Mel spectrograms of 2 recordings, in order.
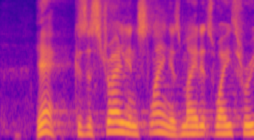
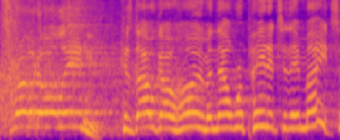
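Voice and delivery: rally the crowd, throw it all in; rallying shout; 5 semitones higher than usual. Real, not acted. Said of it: "urging the crowd".

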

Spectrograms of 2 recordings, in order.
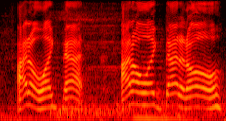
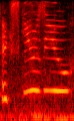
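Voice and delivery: high, loud indignant excuse you; sassy, much higher outraged quip; mock offended; 4 dB louder than usual. Real, not acted. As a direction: act scandalized at the rudeness.

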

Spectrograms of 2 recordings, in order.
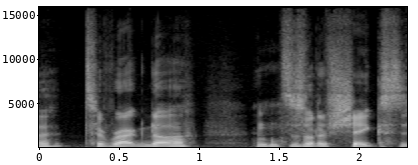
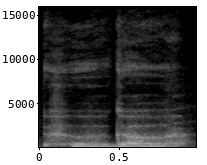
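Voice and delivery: put-on much softer, creaky old stranger; old man voice; 10 dB quieter than usual.

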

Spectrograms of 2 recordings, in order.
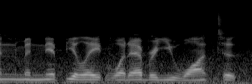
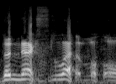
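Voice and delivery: the next level, loud, high and drawn out; excited shout; 12 semitones higher, 11 dB louder, slower than usual. Real, not acted. Friend echoing the idea of dying to the next level, loud and excited. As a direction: belt it out like a game announcer.

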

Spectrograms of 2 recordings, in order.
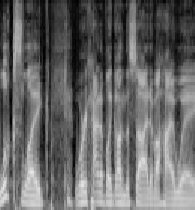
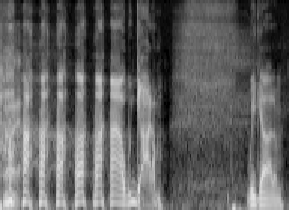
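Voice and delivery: villain cackle; 2 semitones lower than usual. Retold or imitated. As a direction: cackle like a cartoon villain rubbing his hands. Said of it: "just like, writhing his little hands".

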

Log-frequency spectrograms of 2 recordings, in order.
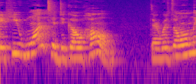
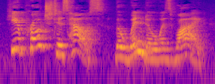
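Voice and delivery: ordinary delivery, nothing marked

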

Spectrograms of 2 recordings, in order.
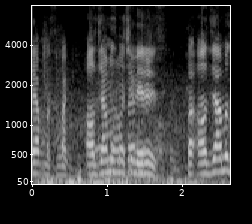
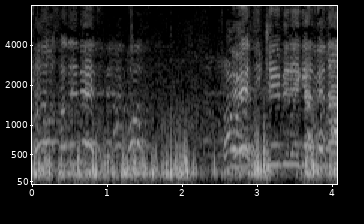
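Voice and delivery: high-pitched calls from a distance; calling out; 9 semitones higher, 8 dB quieter than usual. Real, not acted. Praising and directing teammates mid-match, high distant shout. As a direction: call across the pitch to teammates.

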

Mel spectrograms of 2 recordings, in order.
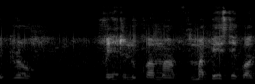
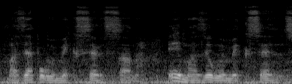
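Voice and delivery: louder voice through a phone speaker; loudspeaker phone; 3 semitones lower, 8 dB louder, slower than usual. Real, not acted. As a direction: friend playing along on speakerphone. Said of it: "nimeweka speaker, loudspeaker".

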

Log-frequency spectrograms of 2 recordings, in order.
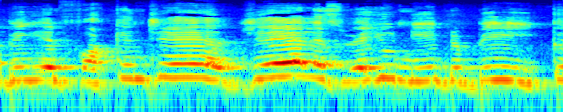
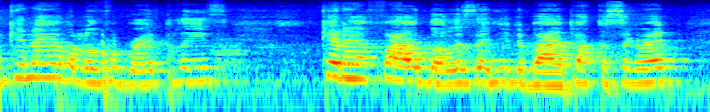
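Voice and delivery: mock begging daughter; 2 semitones lower, 8 dB quieter, faster than usual. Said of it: "you just call your daddy for everything".

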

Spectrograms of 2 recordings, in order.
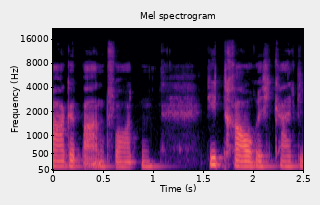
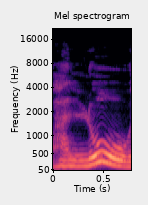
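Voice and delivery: louder, falling greeting; kindly old woman calls to the girl, louder; louder deep old woman's hello; 8 dB louder than usual. Acted. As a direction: call it out warmly. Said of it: "mit einer tiefen und warmen Stimme".

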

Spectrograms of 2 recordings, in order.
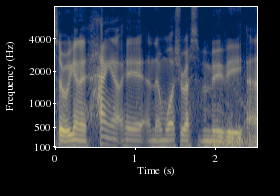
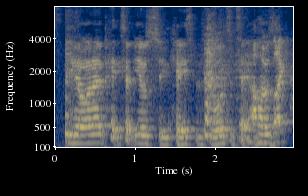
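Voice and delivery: joking; 7 semitones higher than usual. Pretend. Jokey high voice.

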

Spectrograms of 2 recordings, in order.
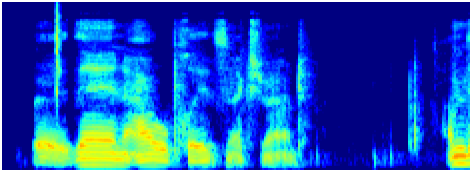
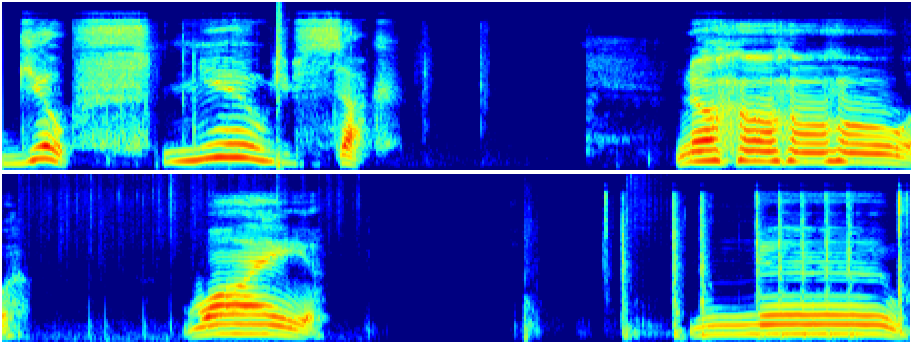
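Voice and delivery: frustrated yelling; 7 semitones higher, 8 dB louder, much slower than usual. Real, not acted. Fails the jump and dies.

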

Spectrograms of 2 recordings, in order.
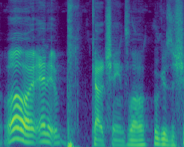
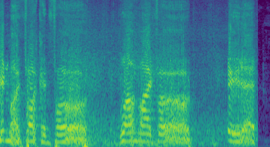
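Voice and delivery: loud, higher-pitched raging chef; Gordon Ramsay; 6 semitones higher, 8 dB louder than usual. Acted. Chef attacking out of nowhere with his food, furious bellow. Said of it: "Chef Gordon Ramsay comes out of nowhere".

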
